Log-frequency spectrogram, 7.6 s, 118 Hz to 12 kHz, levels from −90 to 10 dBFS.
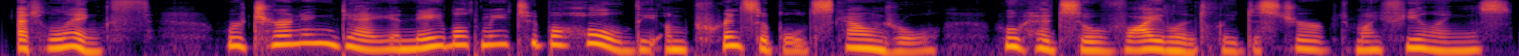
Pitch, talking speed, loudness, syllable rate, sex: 230 Hz, 140 wpm, -21 LUFS, 4.7 syllables/s, female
